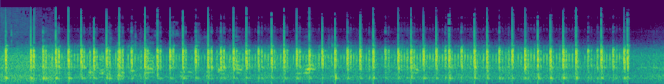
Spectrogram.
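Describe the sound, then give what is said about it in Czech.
A small engine runs at raised revs, a clattering stream of sharp, evenly spaced knocks at a quick, steady pace that cuts off abruptly just before the end. “Tak jsem zvýšil otáčky.”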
